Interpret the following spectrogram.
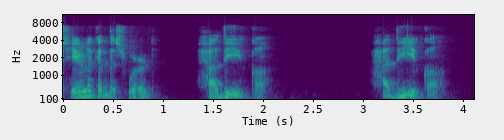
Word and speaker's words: حديقة: Here we have the letter dal controlled by kasra, and there is the letter ya right after the dal, so there is مد بالياء. That's why we pronounce it with a long vowel.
